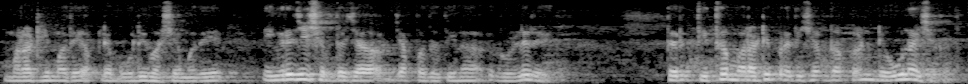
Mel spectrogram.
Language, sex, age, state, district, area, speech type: Marathi, male, 60+, Maharashtra, Satara, urban, spontaneous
